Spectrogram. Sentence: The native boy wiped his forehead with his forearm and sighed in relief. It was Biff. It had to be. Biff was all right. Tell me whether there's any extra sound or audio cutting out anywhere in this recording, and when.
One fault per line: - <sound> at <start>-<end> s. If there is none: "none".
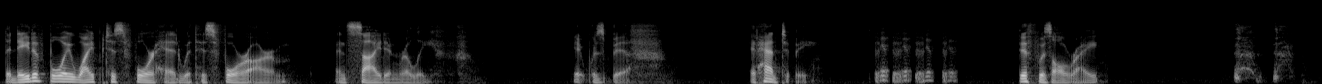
- laugh at 8.7-9.6 s
- cough at 12.3-13.0 s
